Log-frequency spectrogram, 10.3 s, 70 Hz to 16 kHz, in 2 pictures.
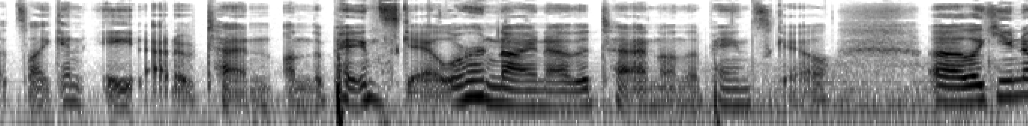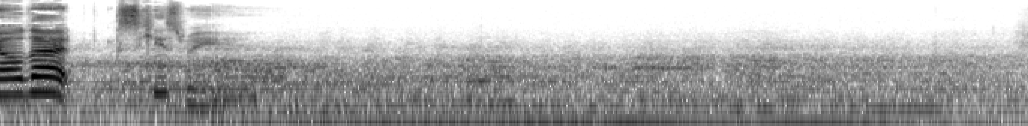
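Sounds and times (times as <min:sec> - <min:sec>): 
airplane engine roar passing overhead near an airport: 0:00.0 - 0:10.2
speech: 0:00.1 - 0:06.5.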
